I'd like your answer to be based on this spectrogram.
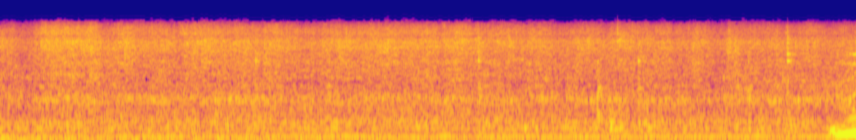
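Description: Ginger garlic paste sizzles and fries steadily in a hot pan while being stirred, a close, continuous crackling hiss with occasional scraping, no voices.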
